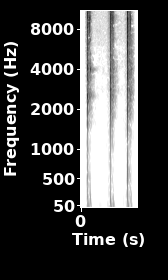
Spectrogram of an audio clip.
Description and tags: Different Click sounds
Click, lego, stone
